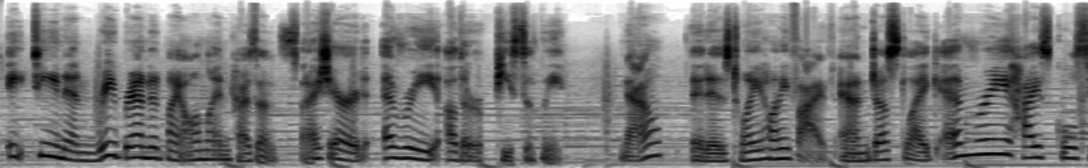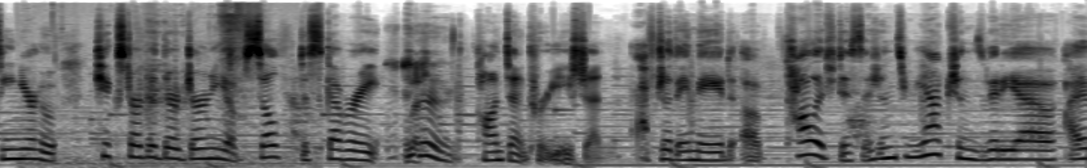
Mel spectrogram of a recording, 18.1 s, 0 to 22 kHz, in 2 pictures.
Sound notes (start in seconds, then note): 12.8 cough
